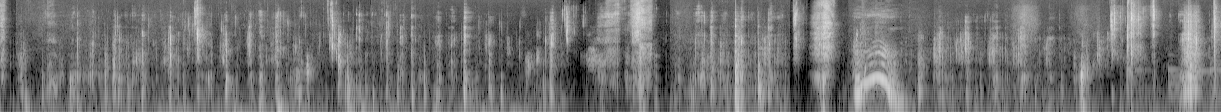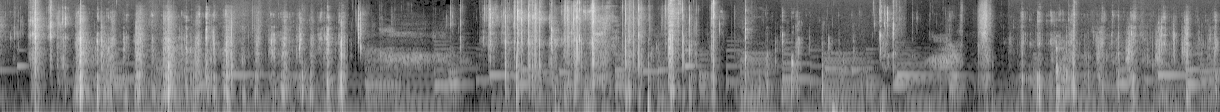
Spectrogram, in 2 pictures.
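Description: Close-miked eating sounds: many crisp crunches from biting into a fresh green chili pepper, mixed with chewing of soy-marinated raw crab and rice.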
